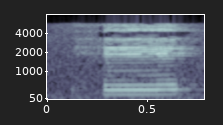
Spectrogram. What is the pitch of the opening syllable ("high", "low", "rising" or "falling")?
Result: high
